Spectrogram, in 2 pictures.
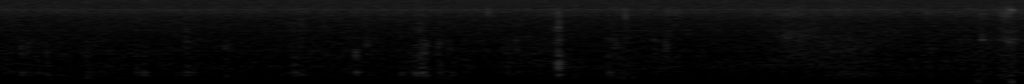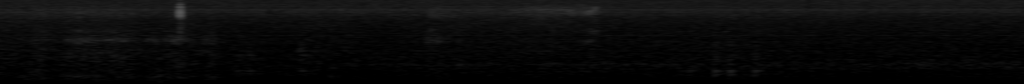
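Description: Small objects tap and click lightly on a wooden tabletop.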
